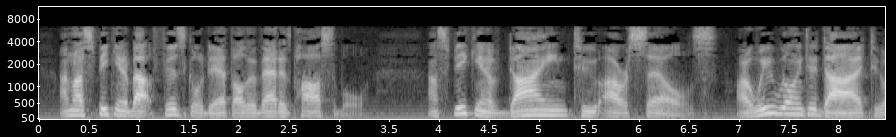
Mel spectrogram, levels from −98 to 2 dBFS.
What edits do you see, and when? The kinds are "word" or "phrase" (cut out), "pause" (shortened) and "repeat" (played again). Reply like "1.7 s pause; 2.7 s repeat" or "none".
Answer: 2.5 s word; 6.9 s pause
